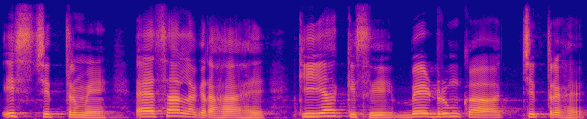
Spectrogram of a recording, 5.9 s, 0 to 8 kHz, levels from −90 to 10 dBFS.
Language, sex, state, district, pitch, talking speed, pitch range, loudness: Hindi, male, Uttar Pradesh, Lucknow, 155 Hz, 145 wpm, 135-185 Hz, -17 LUFS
